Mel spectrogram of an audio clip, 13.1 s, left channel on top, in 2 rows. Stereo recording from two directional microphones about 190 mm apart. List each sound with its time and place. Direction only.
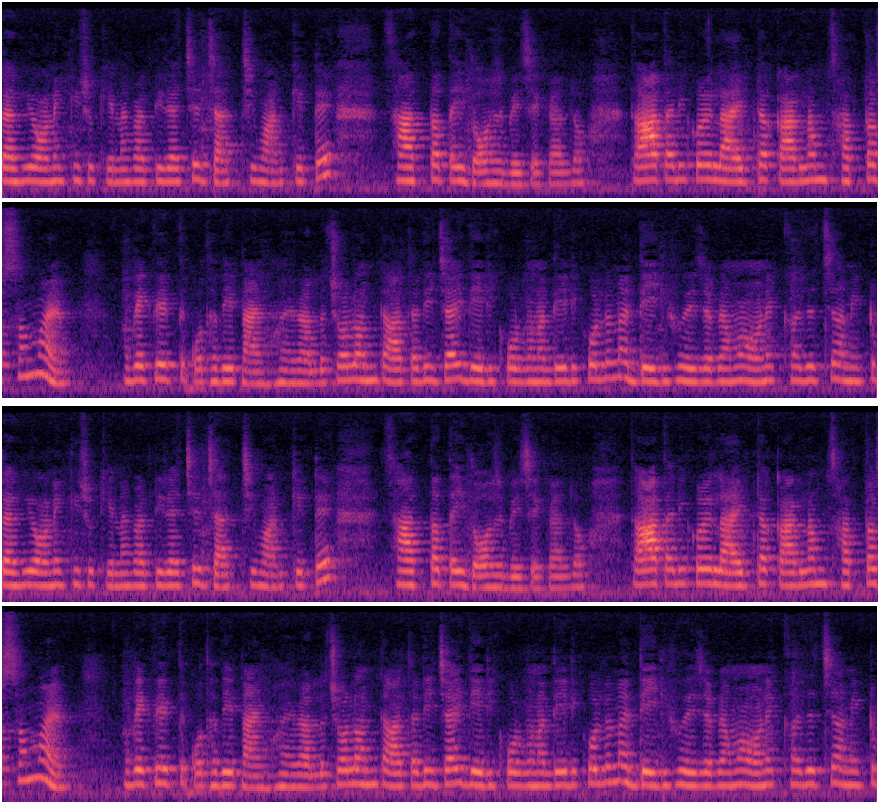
0.0 s a woman's voice: centre (ahead or behind)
